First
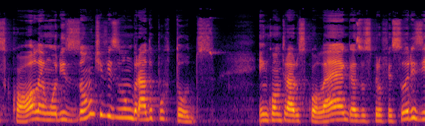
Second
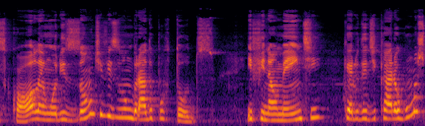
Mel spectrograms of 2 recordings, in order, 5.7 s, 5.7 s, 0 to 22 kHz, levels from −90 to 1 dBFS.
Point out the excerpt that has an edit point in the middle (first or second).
second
